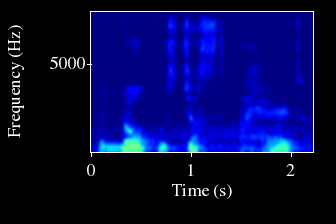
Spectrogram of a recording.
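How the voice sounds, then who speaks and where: A woman narrating a children's story in an expressive, scripted read-aloud style. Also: rumbling low, takes it slowly.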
